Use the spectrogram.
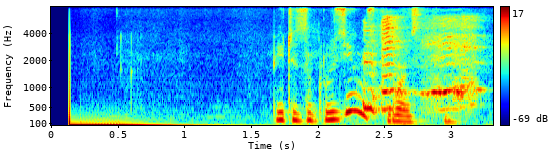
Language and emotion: Russian, neutral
